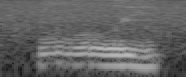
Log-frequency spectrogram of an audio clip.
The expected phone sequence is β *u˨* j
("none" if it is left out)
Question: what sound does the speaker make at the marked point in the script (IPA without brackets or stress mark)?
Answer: u˨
